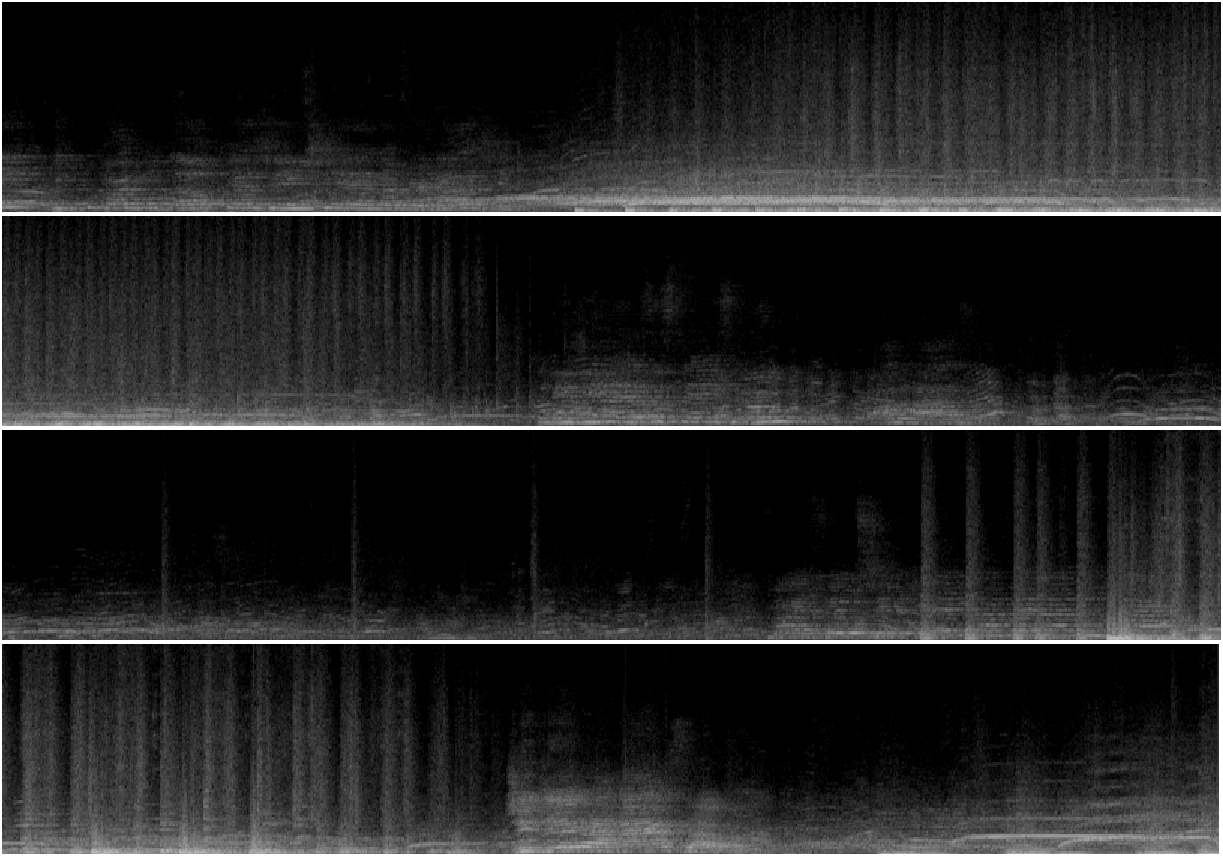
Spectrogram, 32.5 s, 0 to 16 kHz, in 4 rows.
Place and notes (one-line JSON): {"title": "Calçadão de Londrina: 1ª Parada LGBT de Londrina - 1ª Parada LGBT de Londrina / 1st LGBT Parade in Londrina", "date": "2017-03-09 15:19:00", "description": "Panorama sonoro: concentração da 1ª Parada LGBT de Londrina no Calçadão com música eletrônica, apresentação de maracatu e o impasse com alguns moradores de prédios ao entorno que tacavam ovos nos participantes, hino nacional e o momento em que a caminhada teve início em direção a Área de Lazer Luigi Borghesi (Zerão). Cerca de 5 mil pessoas participaram da parada.\nSound panorama: concentration of the 1st LGBT Parade of Londrina on the Boardwalk with electronic music, presentation of maracatu and the impasse with some residents of surrounding buildings who tossed eggs at the participants, national anthem and the moment the walk started towards the Luigi Leisure Area Borghesi (Zerão). Around 5 thousand people participated in the parade.", "latitude": "-23.31", "longitude": "-51.16", "altitude": "617", "timezone": "America/Sao_Paulo"}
